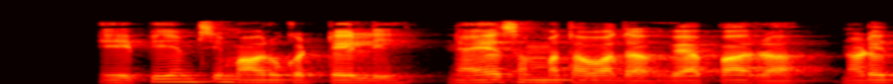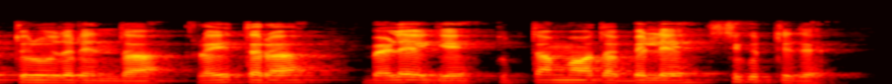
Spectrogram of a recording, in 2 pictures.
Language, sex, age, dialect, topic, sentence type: Kannada, male, 18-24, Mysore Kannada, banking, statement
